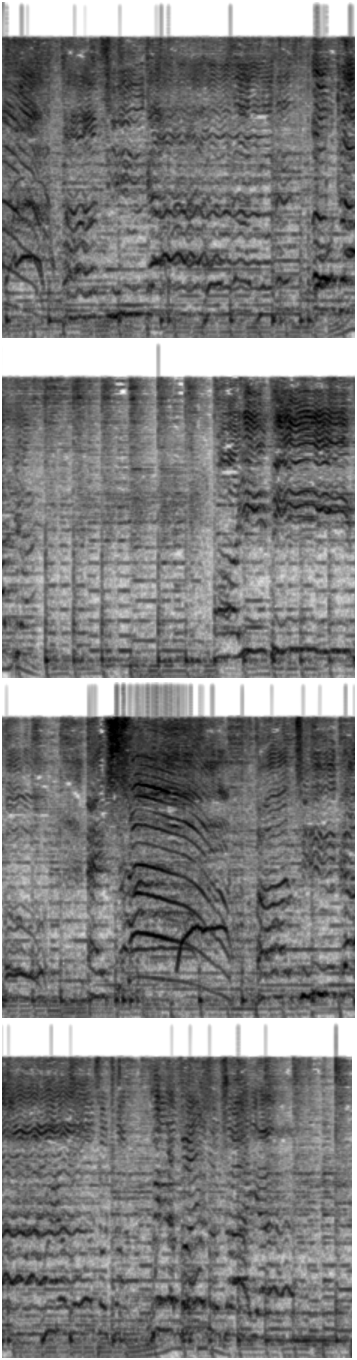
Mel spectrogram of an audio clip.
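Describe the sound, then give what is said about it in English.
An audience claps and shouts unto God together in a loud, continuous swell, with many voices whooping and yelling over steady rhythmic clapping, filling the whole stretch without pause. “For ye be bold and shout unto God. Clap your hands. Oh, clap your hands. For ye be bold and shout.”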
